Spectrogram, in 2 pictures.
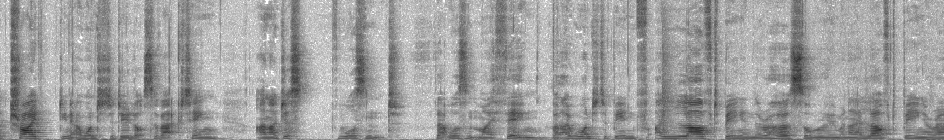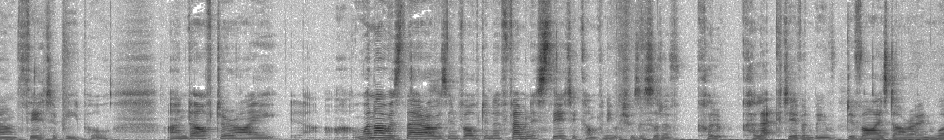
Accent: Oxford, South East England, United Kingdom; I was born in Oxford.

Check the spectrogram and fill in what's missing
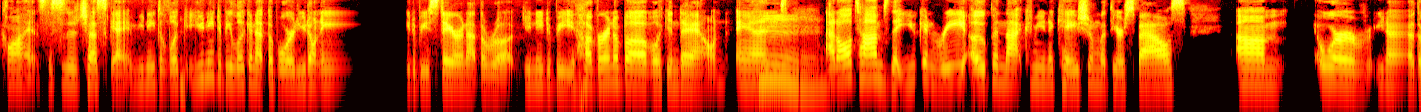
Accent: North Carolina, United States; North Carolina is my home state

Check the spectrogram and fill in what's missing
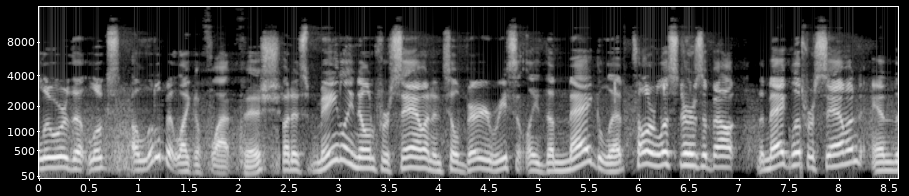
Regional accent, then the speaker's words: Wenatchee, Washington, United States; near my hometown of Wenatchee, Washington.

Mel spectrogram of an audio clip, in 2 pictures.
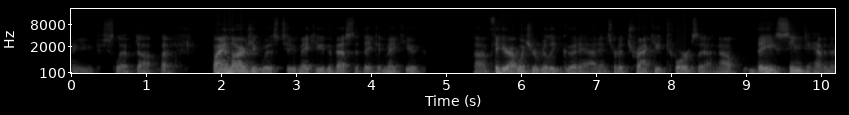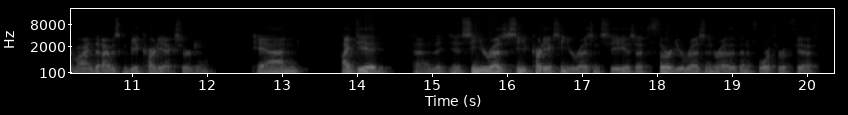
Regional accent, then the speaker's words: Detroit, Michigan, United States; moved away as an adult; also born or lived in Ann Arbor, Michigan / Philadelphia / Boston; I was born in Ann Arbor, Michigan. Uh, my father was a urology resident at the time. Yeah. And um, my early childhood was in Philadelphia, but we moved back to the Detroit area where my entire family is located and is from. Born and raised there.

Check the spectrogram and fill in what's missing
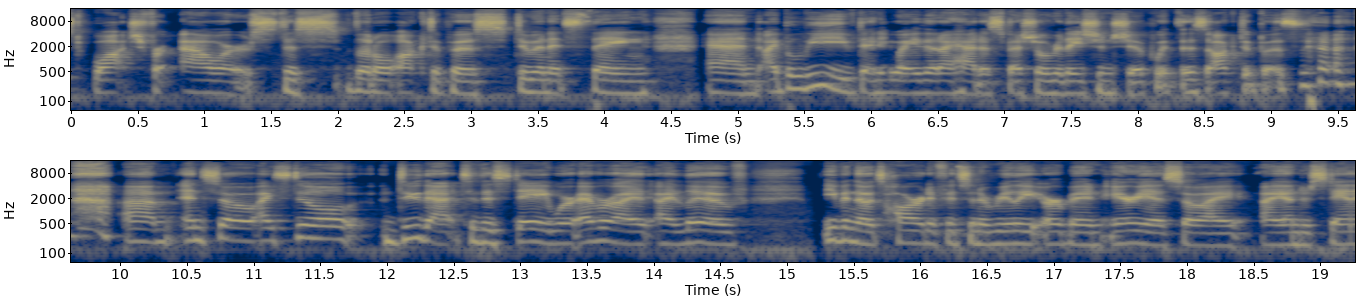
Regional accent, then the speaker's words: South Florida, United States; I grew up in South Florida

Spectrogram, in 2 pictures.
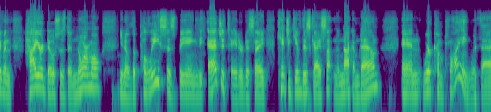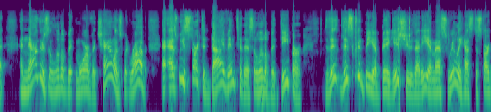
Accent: New York City, New York, United States; I'm actually from Queens

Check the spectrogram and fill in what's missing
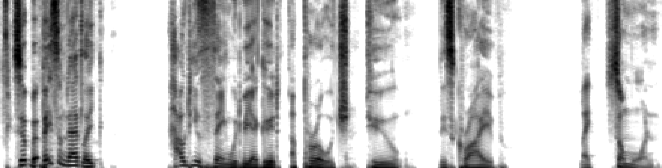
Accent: Mexico; English is a second language

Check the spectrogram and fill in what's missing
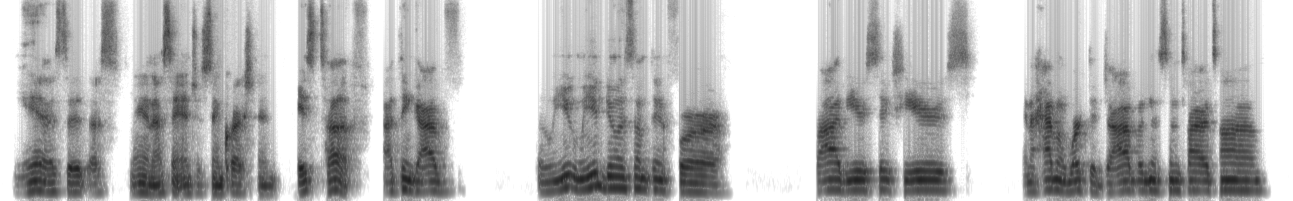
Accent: Los Angeles, California, United States; now in Oakland, United States; my hometown

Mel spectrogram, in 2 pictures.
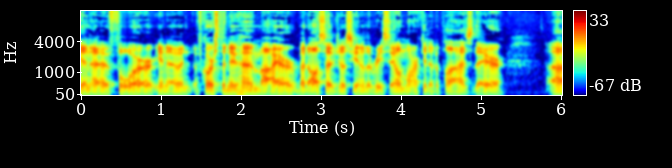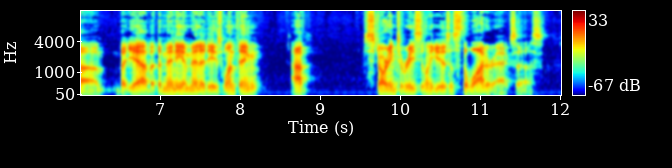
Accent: Birmingham, Alabama, United States; moved away as an adult; also born or lived in Cherokee Bend; now in Tuscaloosa, United States; I grew up in Birmingham. I moved here, let's see, twenty twelve, I was thirty-two

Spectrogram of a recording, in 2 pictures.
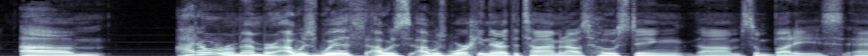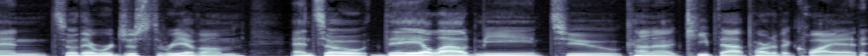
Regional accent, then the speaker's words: Portland, Oregon, United States; also born or lived in Orlando; I grew up in Southeast Portland

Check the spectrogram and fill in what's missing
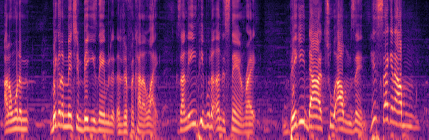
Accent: Brooklyn, New York, United States; So I'm from Brooklyn.

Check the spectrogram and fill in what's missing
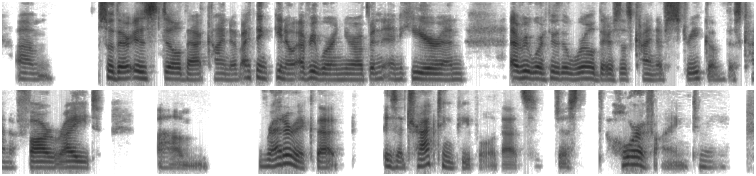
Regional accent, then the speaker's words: United States; as an American

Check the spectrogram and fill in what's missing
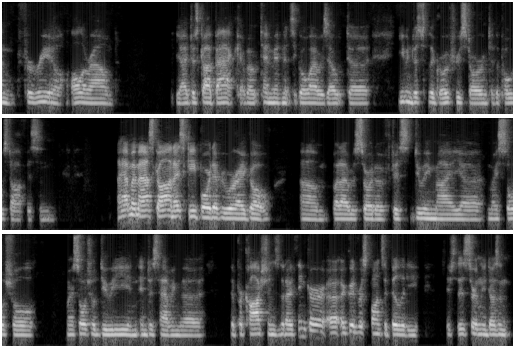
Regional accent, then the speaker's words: Ontario, Canada; now in White Rock, Canada; I grew up in Ontario, in somewhat of a rural community

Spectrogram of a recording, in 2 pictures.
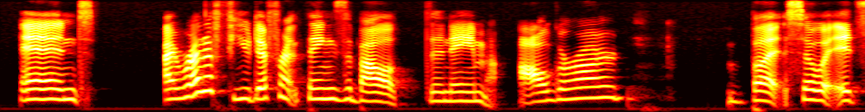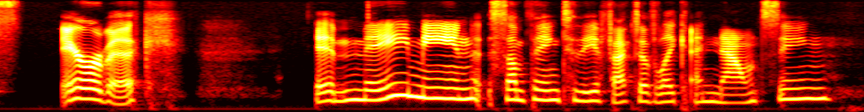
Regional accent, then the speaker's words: Ohio, United States; I come from Ohio in a city

